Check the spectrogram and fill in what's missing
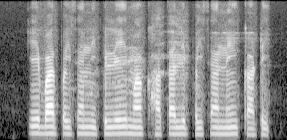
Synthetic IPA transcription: kebaɾpəjsanɪklemãkʰat̪alipəjsanəĩkaʈe

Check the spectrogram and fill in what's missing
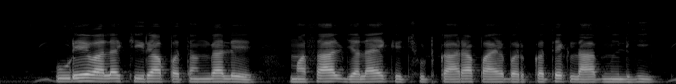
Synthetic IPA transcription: uɽeʋaːlakiɾapət̪əŋɡale | məsaːld͡ʒəlaːeket͡ʃʰʊʈkaːɾapaːebəɾkət̪eklaːbʱmɪlɦiː

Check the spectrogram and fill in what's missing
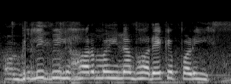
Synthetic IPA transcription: b̪ilibilɦəɾməɦinabʱəɾekepəɽi

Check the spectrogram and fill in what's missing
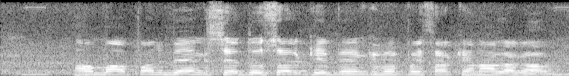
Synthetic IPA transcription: ɦəməpənbẽːŋksed̪oːsəɾkebẽːŋkmẽpəɪsakenãləɡaːʋeː

